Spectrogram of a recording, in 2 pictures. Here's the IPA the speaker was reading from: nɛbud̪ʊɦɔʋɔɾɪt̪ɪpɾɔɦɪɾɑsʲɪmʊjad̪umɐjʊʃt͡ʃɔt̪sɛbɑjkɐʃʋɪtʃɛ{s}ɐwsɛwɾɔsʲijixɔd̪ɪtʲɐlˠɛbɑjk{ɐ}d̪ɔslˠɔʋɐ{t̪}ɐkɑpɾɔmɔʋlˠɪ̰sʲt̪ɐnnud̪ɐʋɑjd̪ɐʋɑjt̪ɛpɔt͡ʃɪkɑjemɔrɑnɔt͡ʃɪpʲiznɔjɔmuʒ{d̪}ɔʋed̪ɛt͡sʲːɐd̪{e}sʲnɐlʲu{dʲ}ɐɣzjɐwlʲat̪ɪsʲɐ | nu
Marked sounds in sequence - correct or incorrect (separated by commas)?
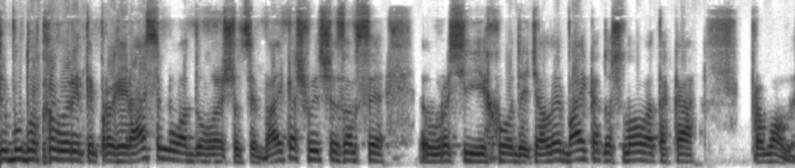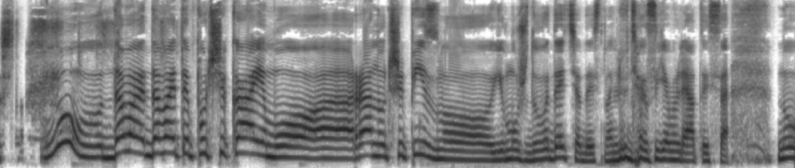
incorrect, correct, correct, correct, incorrect, correct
